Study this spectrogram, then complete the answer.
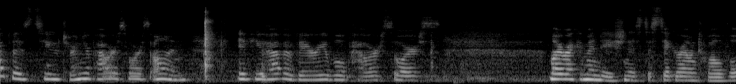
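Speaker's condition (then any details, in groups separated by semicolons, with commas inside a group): No condition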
